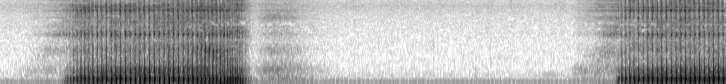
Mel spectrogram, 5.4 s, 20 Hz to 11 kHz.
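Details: Trauma, a 10-year-old female pit bull, snores while dreaming in her cozy bed indoors: a long rasping, rattling inhaled snore of over a second, a pause of nearly three seconds, then the next snore beginning.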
